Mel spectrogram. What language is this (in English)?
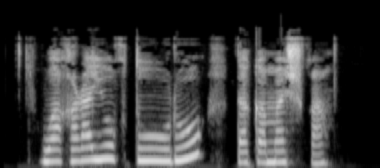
Yanahuanca Pasco Quechua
